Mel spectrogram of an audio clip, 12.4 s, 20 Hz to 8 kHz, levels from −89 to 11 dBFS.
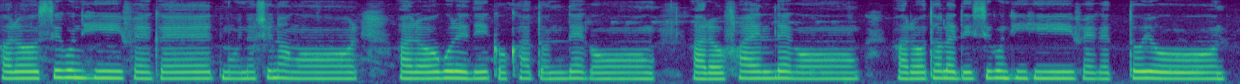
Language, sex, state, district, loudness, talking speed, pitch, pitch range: Chakma, female, Tripura, Unakoti, -15 LUFS, 100 wpm, 225 Hz, 220-235 Hz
